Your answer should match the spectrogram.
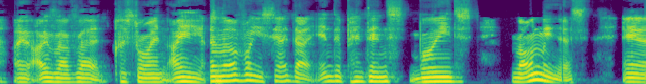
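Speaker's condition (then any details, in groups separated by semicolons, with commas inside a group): Brain stem tumor; childhood onset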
